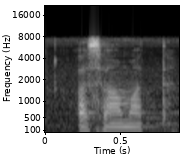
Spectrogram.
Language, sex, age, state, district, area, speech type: Hindi, male, 30-45, Uttar Pradesh, Mau, rural, read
